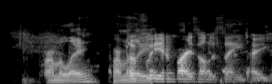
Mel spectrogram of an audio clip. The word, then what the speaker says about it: Parmalee: right yeah that's but actually how do you say it if you're from there you would there's no way you'd pronounce that right so parmalay everybody's on the same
